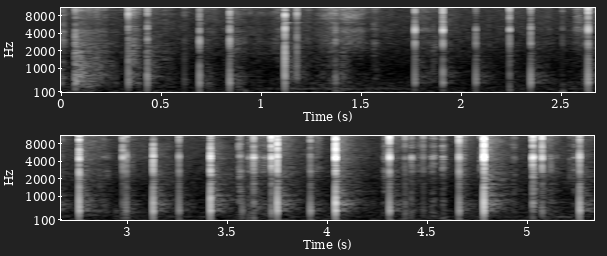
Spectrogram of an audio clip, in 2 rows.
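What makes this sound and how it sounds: A single small, hollow white plastic table-tennis ball is held between fingertips and tapped and scratched with long red-painted nails. About 26 short, bright, dry clicks with almost no ring sound in quick, uneven succession, with faint scratchy rustling between them.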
